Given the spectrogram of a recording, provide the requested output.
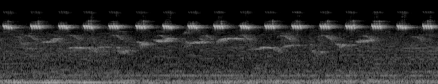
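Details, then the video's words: Training sound for songbirds from a cricket, crisp high-pitched chirps pulsing evenly about four times a second, with faint gliding whistles and a low hum beneath. "masteran jangkrik untuk burung"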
